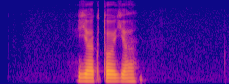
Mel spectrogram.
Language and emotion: Russian, neutral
